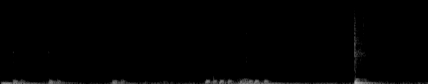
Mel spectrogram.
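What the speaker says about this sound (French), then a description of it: "Je vais taper son nom." Soft, sparse taps on a computer keyboard as a name is typed into an app, a few light clicks in short bursts, quiet and close, ending with one sharper tap.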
